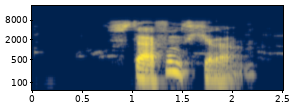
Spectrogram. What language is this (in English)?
Kabyle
